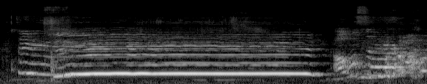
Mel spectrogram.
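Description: A person singing one long, steady note, the held note of a sung scale exercise. The voice slides up into it in the first half second, holds it for about two and a half seconds, then breaks off into voices and laughter near the end.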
